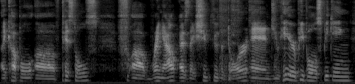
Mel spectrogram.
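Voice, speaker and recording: A man's voice: mid-range voice, slow, slight background noise. A man running a tabletop game as game master, narrating scenes with lots of fillers and restarts. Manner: rambling, filler-heavy narration. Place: home, streaming.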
